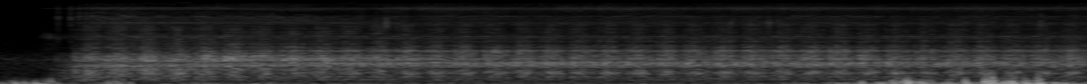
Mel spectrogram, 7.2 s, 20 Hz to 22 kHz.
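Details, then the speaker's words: Bafang BBS02 750W 48V mid-drive motor at about 1600 miles, front chainring removed: a steady whirr with a coarse, gritty rumble. The main helical drive shaft bearing is filled with dirt, old grease and water and has heavy play. "I'm getting the dreaded grinding noise when it's turned on so I stripped off the front chainring and it now sounds like it's coming from here which would be the main drive shaft bearing"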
